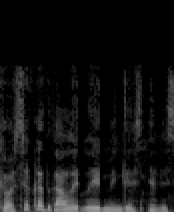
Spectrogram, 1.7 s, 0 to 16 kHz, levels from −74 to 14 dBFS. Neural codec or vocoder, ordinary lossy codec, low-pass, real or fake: codec, 44.1 kHz, 7.8 kbps, DAC; MP3, 48 kbps; 14.4 kHz; fake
